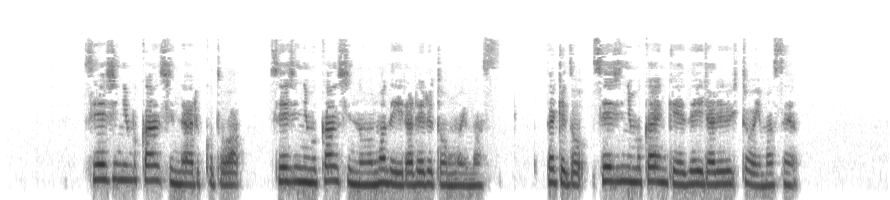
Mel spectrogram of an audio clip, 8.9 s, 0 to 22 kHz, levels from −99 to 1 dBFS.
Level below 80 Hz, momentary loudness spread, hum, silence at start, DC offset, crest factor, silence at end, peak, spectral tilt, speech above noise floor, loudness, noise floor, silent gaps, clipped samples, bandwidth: -64 dBFS; 9 LU; none; 0.9 s; under 0.1%; 16 dB; 0.9 s; -14 dBFS; -5.5 dB/octave; 58 dB; -29 LUFS; -85 dBFS; none; under 0.1%; 11 kHz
